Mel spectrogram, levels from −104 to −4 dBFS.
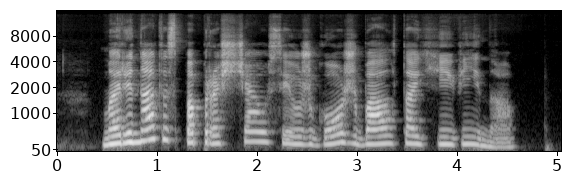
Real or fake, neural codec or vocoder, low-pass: real; none; 14.4 kHz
